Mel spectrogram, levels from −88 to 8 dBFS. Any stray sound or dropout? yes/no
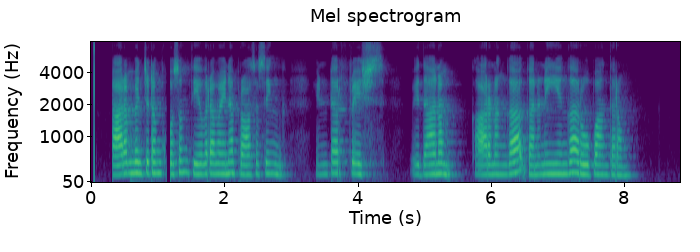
yes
